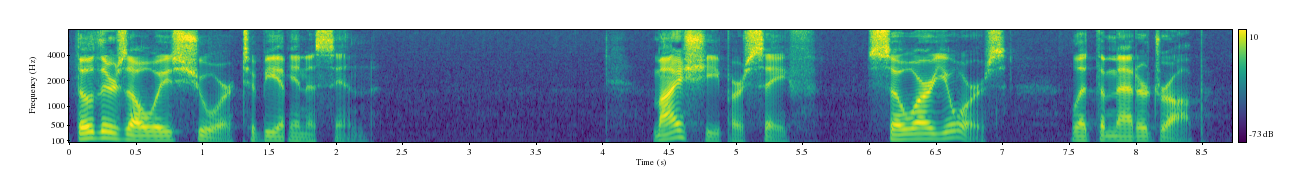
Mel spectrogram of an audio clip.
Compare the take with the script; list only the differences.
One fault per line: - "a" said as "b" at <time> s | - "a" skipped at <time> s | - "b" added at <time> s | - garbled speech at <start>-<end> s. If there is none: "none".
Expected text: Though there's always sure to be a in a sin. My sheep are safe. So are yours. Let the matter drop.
none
